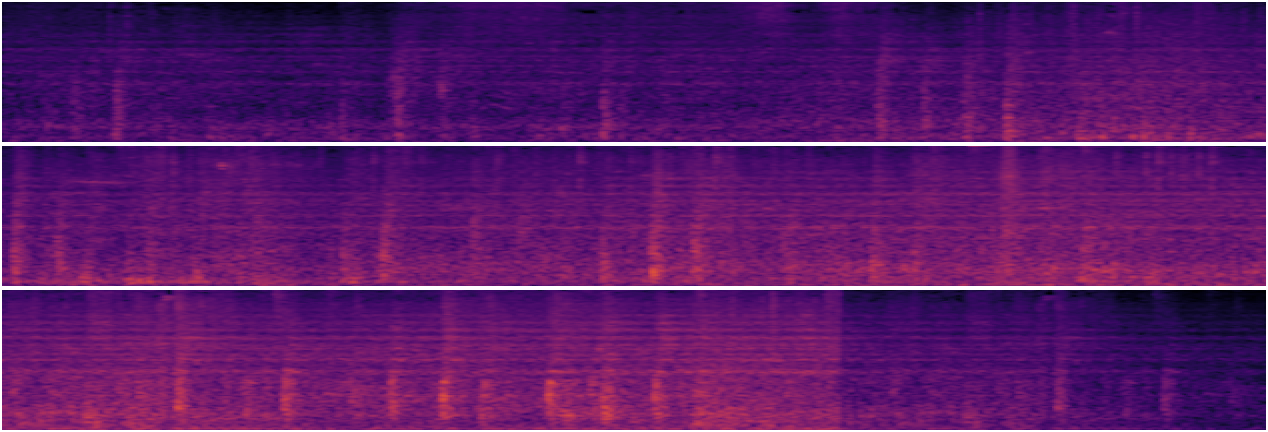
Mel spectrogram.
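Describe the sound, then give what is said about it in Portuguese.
A train rolls steadily along the rails with a rhythmic clickety-clack, the rumble building after a few seconds and holding loud before easing off near the end. No one speaks. “Eu saí do trem e reconheci imediatamente o cenário.”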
